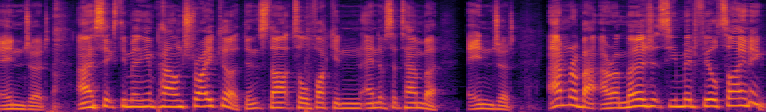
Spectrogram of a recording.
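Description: A man with an English accent speaks at a fairly quick pace and a fairly high pitch. His pitch swings very widely, and the recording is very clean with a silent background. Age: 20s. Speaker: podcast host. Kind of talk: casual chat. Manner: animated.

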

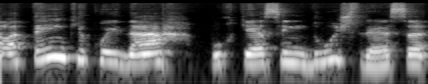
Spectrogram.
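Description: Moderately paced, a woman with fairly high pitch has an unremarkable speaking voice and ordinary pitch variation. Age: 40s. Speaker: diversity and inclusion consultant. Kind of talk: casual interview.

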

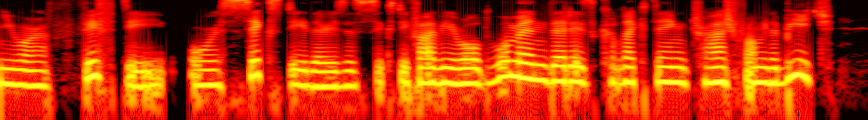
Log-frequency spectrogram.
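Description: Ordinary pitch variation shapes a woman's fairly low-pitched voice. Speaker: podcast host. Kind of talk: interview. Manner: enthusiastic.

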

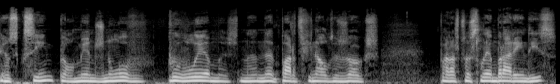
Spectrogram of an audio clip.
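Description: Speaking at a very fast pace, a man with a fairly high pitch uses fairly even intonation, his voice somewhat breathy with a dark, mellow tone. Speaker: football pundit. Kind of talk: casual chat.

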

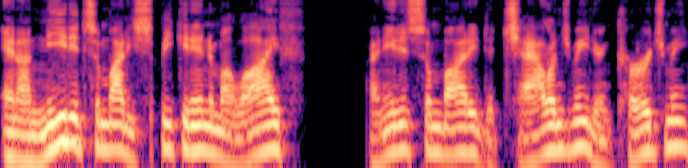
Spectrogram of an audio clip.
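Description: The recording is very clean, with a silent background. The speaker talks at a very fast pace with an Alabama accent. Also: man. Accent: Southern US (Alabama). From US South, Alabama (Huntsville). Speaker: pastor and ministry founder. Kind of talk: testimony.

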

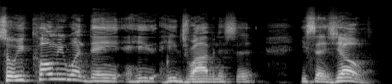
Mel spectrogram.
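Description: Somewhat breathy and fairly high-pitched, a man with an American accent speaks with very wide pitch swings. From New Jersey, East Orange. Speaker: studio owner. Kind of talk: casual chat.

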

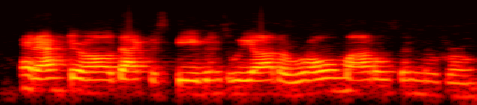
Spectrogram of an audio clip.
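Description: A woman with an American accent speaks at a fairly quick pace and a fairly low pitch. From New Jersey. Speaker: education professor and assistant dean. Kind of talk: interview conversation.

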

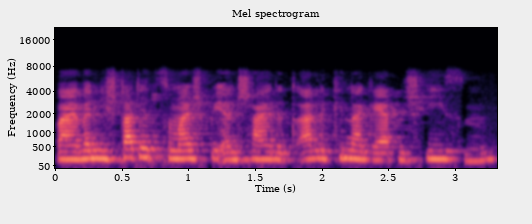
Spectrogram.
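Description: This woman's somewhat breathy voice sits fairly low in pitch, with fairly even intonation. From Bavaria, Germany. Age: 20s. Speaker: social work student and daycare worker. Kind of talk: casual interview chat.

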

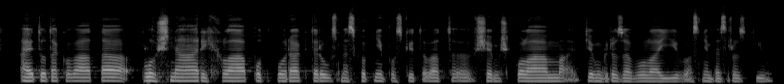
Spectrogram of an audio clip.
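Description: A woman's very deep, low voice, monotone and flat, at a moderate pace with hardly any pauses, dry and close with no echo on a very clean recording with a silent background. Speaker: deputy education minister, teacher. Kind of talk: interview. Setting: office at a ministry.

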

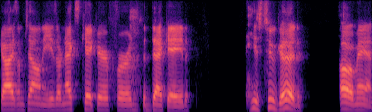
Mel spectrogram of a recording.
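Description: Delivery is fairly slow, broken by long, frequent pauses. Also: woman, very deep, low pitch for a woman. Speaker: podcast host. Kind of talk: casual sports banter. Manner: excitable, hyped.

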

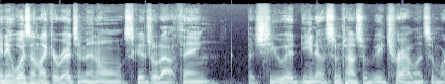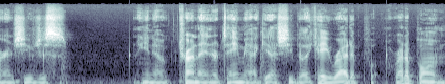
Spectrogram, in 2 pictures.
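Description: A man talks very fast, his fairly low voice holding a fairly even intonation. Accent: Texan. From East Texas. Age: 30s. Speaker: musician. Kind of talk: casual chat.

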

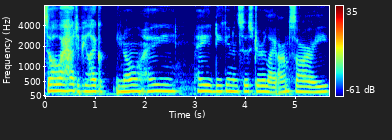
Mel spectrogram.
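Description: A woman speaks in a flat monotone at medium pitch, her tone dark and mellow. Her voice is somewhat breathy and her loudness very even. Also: fairly slow pace. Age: 20s. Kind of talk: casual faith discussion.

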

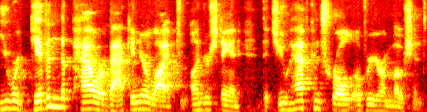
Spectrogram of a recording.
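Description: A man with an East Tennessee accent talks at a fairly quick pace and medium pitch, with lively intonation. His loudness swings in big jumps. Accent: Southern US (East Tennessee). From Tennessee–Georgia state line, US South. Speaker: army veteran. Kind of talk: interview testimony.

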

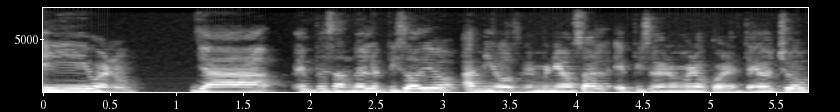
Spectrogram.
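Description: Somewhat breathy and fairly high, a woman's voice carries a Mexican accent and a monotone, flat intonation. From Mexico. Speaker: podcast host and student. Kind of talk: casual monologue. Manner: chatty, with fillers and laughter.

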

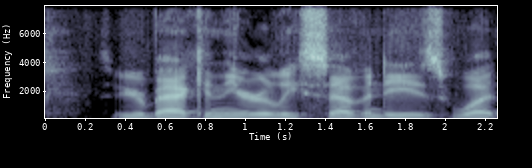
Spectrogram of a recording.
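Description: This man's fairly low voice moves at a fairly slow pace with a monotone, flat delivery. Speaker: podcast host. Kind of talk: casual interview. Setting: video call.

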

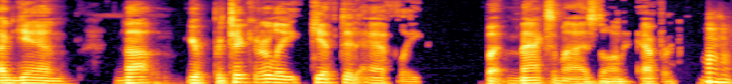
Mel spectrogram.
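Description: Speaking at a fairly slow pace with long, frequent pauses, a man uses a fairly low pitch, ordinary pitch variation and a bright, sharp tone. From Northern Kentucky (Cincinnati area). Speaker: sports fan guest. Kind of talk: casual chat.

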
